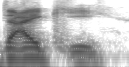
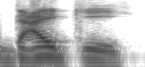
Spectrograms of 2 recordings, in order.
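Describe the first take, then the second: First: The surname is said as one blended word. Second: The surname is said as one blended word.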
